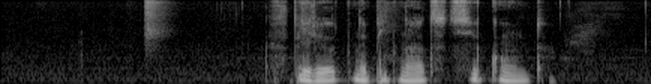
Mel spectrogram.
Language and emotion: Russian, neutral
